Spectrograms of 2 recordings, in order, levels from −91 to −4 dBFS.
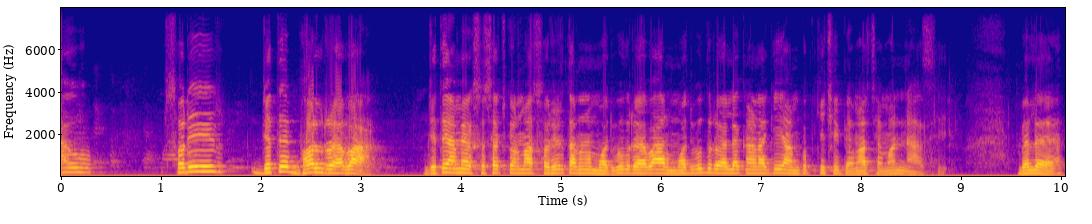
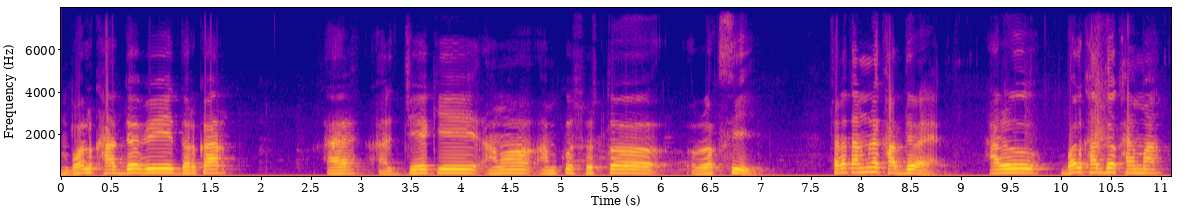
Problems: none marked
